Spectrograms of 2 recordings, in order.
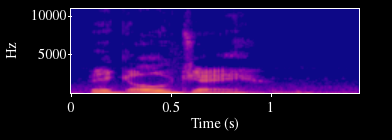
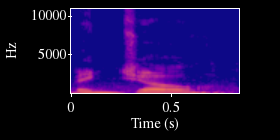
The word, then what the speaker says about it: Big OJ: Oh, Big Oj, not Big Joe. Big OJ.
